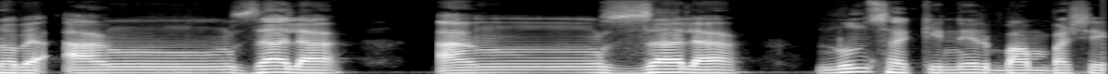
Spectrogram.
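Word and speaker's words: أَنزَلَ: টেনে পড়া লাগতেছে আলহামদুলিল্লাহিল্লাজি আজালা আন হবে না উচ্চারণ হবে আজালা আজালা নুন সাকিনের বাম পাশে এখানে জা অক্ষর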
